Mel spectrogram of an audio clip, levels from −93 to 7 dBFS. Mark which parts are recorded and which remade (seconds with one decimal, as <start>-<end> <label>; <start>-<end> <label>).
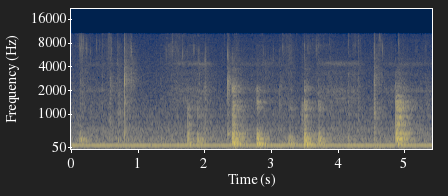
0.0-5.4 recorded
